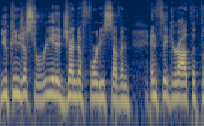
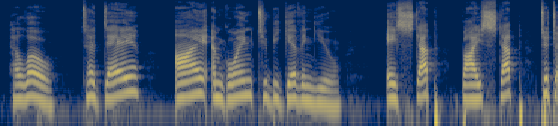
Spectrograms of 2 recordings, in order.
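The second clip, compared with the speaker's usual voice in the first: very slow, dragging, plodding delivery. Mocking a streamer who talks too slowly: imitating slow talking. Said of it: "Talks too slowly".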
